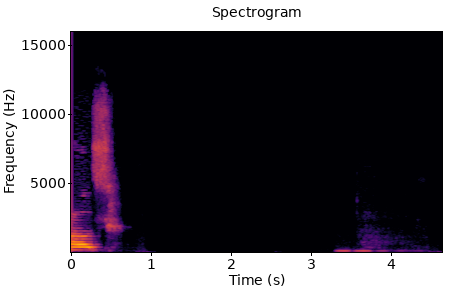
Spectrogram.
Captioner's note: silence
